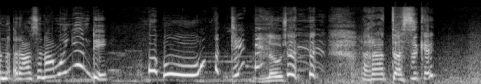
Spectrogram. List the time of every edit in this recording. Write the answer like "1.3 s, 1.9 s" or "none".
2.8 s

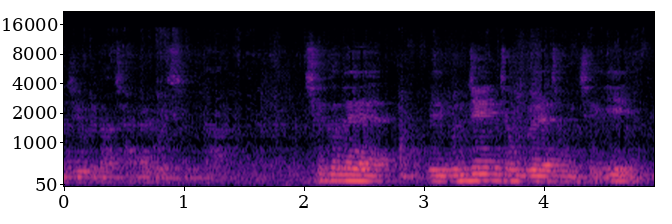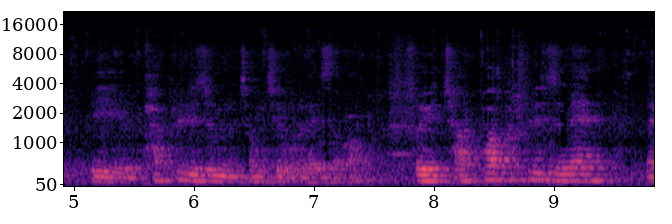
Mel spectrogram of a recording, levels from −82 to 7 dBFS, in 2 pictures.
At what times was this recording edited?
none

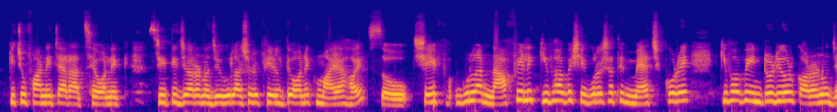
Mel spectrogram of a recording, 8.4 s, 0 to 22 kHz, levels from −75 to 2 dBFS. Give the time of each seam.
4.0 s

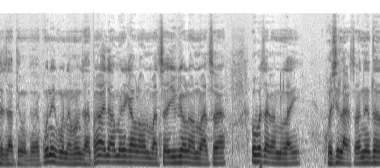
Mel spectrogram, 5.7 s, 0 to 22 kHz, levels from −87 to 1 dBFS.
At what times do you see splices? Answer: 1.4 s

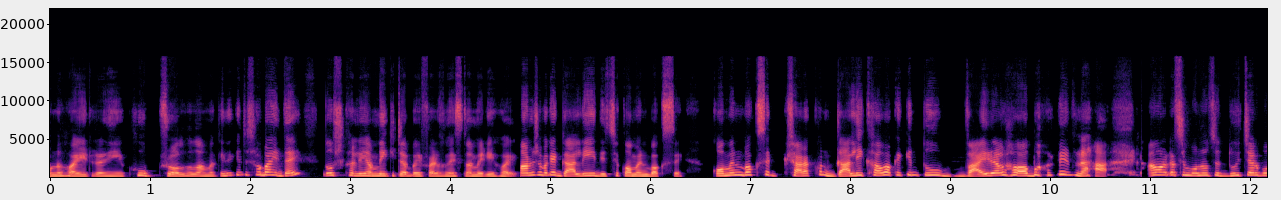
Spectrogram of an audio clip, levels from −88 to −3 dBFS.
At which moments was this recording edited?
4.6 s, 10.7 s

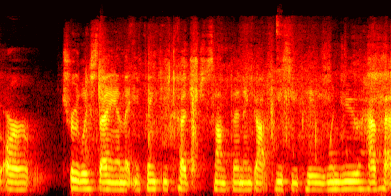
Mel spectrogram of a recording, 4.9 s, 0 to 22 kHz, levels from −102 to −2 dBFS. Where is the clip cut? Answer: none

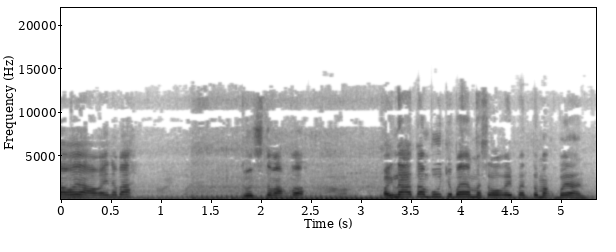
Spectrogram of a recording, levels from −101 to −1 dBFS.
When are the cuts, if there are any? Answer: none

